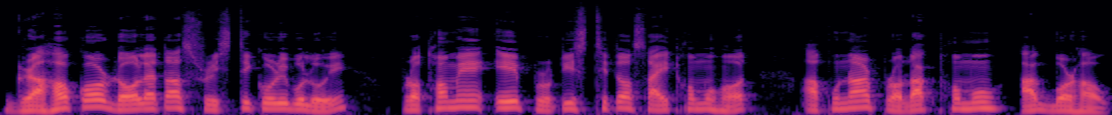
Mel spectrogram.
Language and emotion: Assamese, neutral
